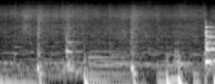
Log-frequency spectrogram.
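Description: Beans are mixed through in a sizzling pan, with a spoon making repeated soft scraping and clattering strokes over a steady frying hiss.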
